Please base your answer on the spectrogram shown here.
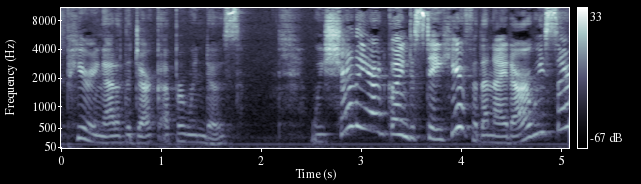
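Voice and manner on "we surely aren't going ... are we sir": higher, alarmed exclamation; exclaiming. A narrator's reading. Sam balking at the big inn, anxious exclaim. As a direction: blurt it out in dismay. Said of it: "he exclaimed".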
